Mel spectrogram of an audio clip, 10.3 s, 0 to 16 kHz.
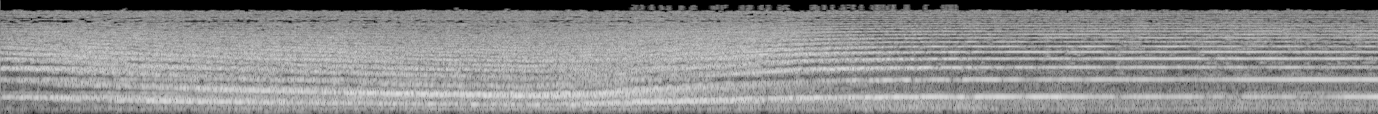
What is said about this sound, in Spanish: El sábado, a las 7 de la mañana, Israel se despertó con el sonido de las alarmas y la noticia de un ataque por parte de Hamás, el grupo islamista que controla la Franja de Gaza.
